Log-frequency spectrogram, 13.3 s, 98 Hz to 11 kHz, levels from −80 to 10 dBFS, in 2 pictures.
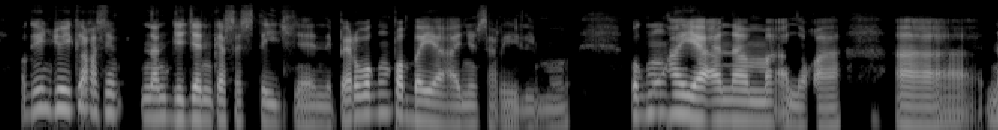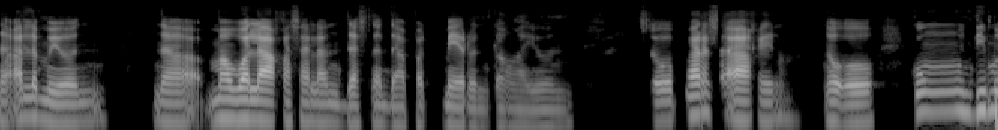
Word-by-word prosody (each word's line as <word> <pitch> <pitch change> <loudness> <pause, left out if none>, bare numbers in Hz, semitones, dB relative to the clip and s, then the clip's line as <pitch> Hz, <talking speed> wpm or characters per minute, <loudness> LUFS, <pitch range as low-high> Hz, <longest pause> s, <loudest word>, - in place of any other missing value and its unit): Mag-enjoy 215 +3 -1
ka - - 0
kasi 190 - -4 0.2
nandadyan 155 -1 +1
ka 150 - 0
sa 135 - -8
stage 130 -3 -8
na - - -7
yan, 120 - -12
eh. - - -38
Pero 170 +3 +1
huwag 180 - 0
mong 185 -2 -2
pabayaan 130 -6 0
'yung 120 - -8
sarili 105 +2 -12
mo. 105 +2 -16 0.4
Huwag 170 +1 -5
mong 185 -1 -5
hayaan 155 -5 +6
na 145 - +4
ma 140 0 -3
ano 120 - -6
ka, 110 0 -3 0.4
ah, 115 - -2
na, - - -3
alam 160 -1 +3
mo 135 - +2
'yon, 130 0 0 0.5
na 130 -1 +1
mawala 150 -2 +7
ka - - -4
sa 135 0 -4
landas 125 -2 -3
na - - -4
dapat 115 -1 -6
mayro'n 110 -2 0
ka 110 - -9
ngayon. 105 0 -13 0.4
So, 140 +1 -4
para 175 +1 +5
sa 145 - +6
akin, 140 -1 -4 0.3
oo, 130 -1 0 0.2
kung 195 +1 -3
hindi 205 +2 0
mo 205 - 0
140 Hz, 210 wpm, -27 LUFS, 120-160 Hz, 0.5 s, mawala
